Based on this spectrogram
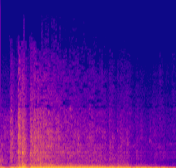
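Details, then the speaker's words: Honda Civic with a K-series engine swap on a Kpro ECU running a tuner-supplied base map, first start: catches with a deep burst, holds about a second, then sags and dies; fires briefly, then stalls. "No, don't die. Come on, baby. Oh gosh. She kind of fires on, but she runs like garbage."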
